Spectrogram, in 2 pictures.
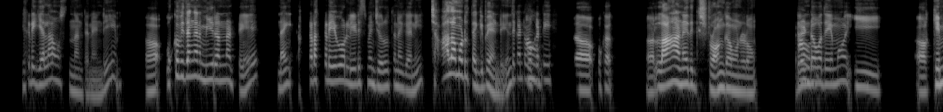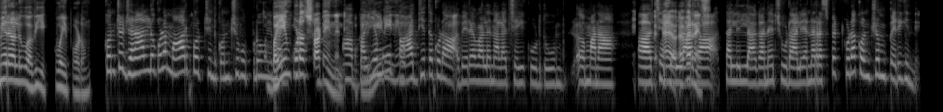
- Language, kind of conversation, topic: Telugu, podcast, మీ ఇంట్లో ఇంటిపనులు ఎలా పంచుకుంటారు?
- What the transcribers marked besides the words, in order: in English: "లేడీస్"; stressed: "చాలా"; in English: "లా"; in English: "స్ట్రాంగ్‌గా"; other background noise; in English: "స్టార్ట్"; other noise; in English: "అవేర్నెస్"; in English: "రెస్పెక్ట్"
